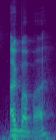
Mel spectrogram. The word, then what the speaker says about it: Agbaba: Agbaba. That's right. There it is. That's good. I pronounced it right.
